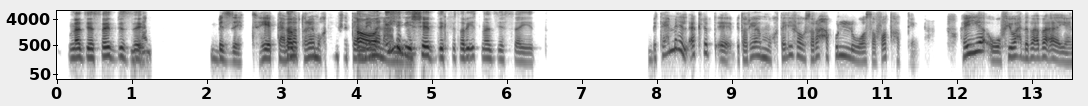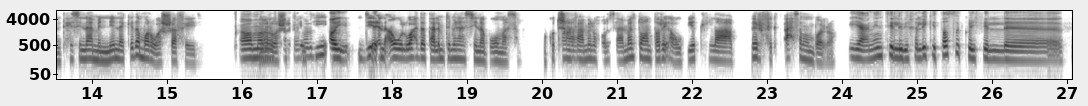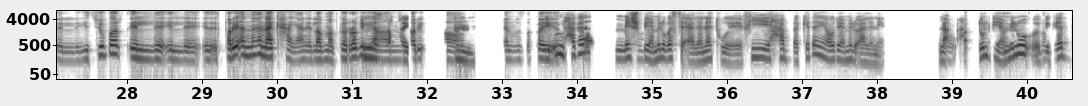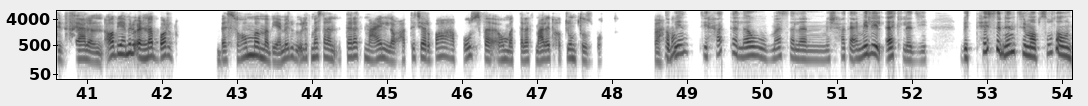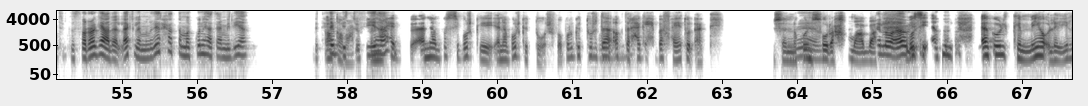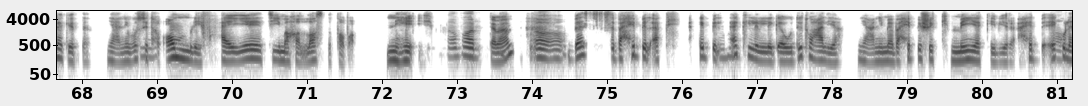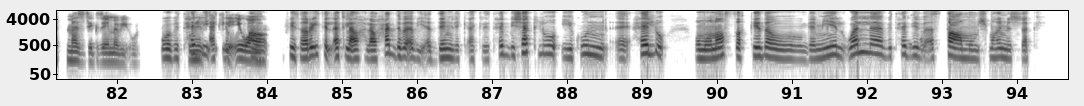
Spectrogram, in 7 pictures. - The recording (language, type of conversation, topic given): Arabic, podcast, إيه رأيك في تأثير السوشيال ميديا على عادات الأكل؟
- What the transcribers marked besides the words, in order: unintelligible speech; put-on voice: "الCinnabon"; in English: "perfect"; laugh; chuckle; tapping; in English: "A one"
